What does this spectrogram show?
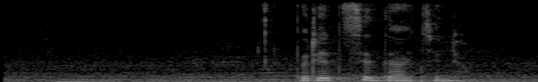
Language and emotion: Russian, neutral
